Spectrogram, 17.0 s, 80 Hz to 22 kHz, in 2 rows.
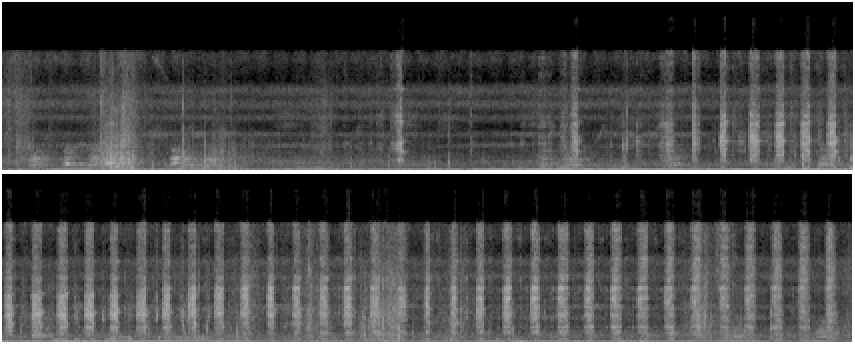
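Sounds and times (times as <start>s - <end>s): saw rasping through wood: 5.3s - 17.0s.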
